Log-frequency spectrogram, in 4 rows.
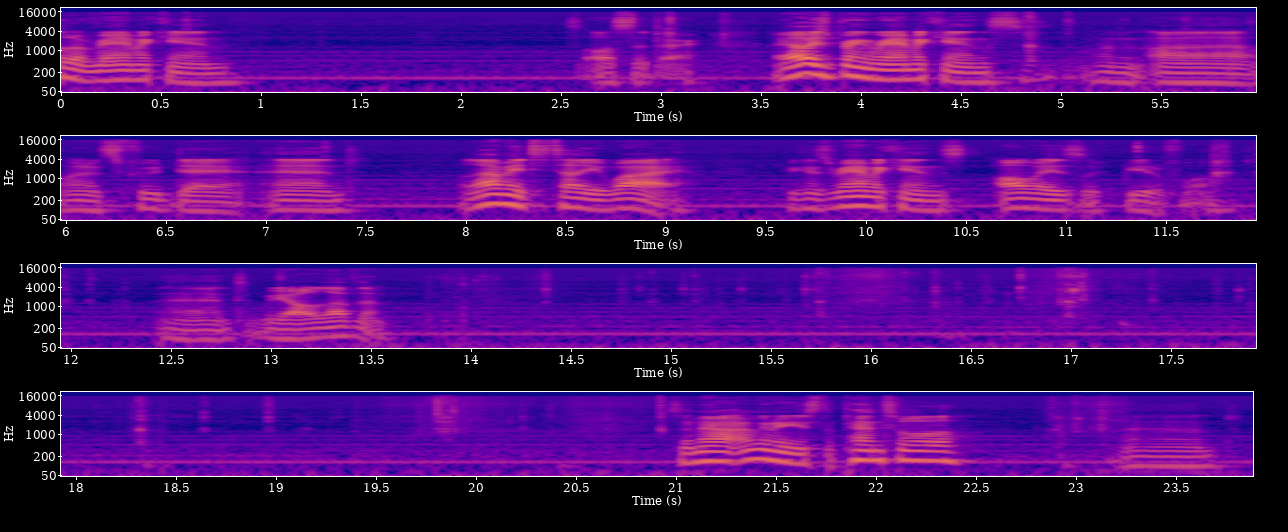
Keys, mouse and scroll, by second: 2.8 shift+click, 3.7-4.4 scroll, 11.3 shift+click, 12.3 scroll, 13.1-15.7 scroll, 16.4 scroll, 18.3-18.7 scroll, 18.3 l, 20.2 p.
